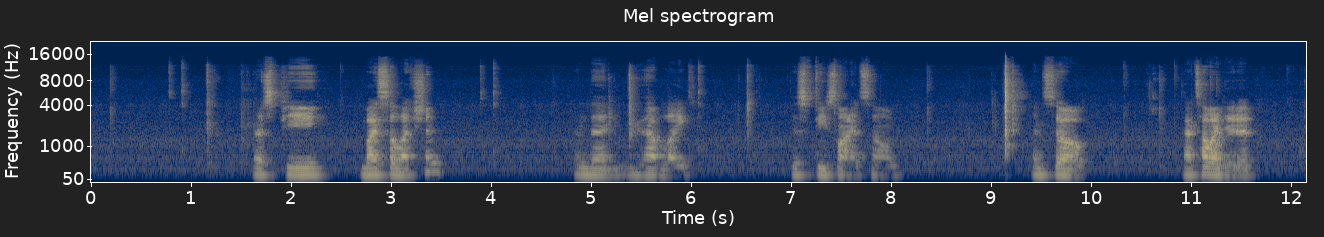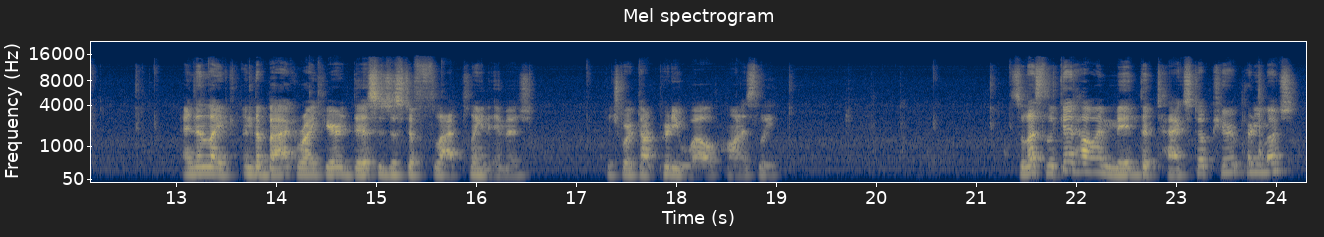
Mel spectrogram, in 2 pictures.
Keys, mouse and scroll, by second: 0.0 middle click, 0.8 shift+click, 1.6 p, 5.4 Tab, 6.0 click, 6.5 g, 7.4 middle click, 10.3 middle click, 10.8 shift+middle click, 11.5-12.0 scroll up 4, 12.2 shift+middle click, 12.8 middle click, 13.4 shift+middle click, 14.3 click, 15.0 middle click, 15.6 shift+middle click, 17.2 shift+middle click, 17.6-19.2 middle drag, 19.4-19.7 scroll down 3, 20.0-20.4 scroll up 4, 20.6 shift+middle click, 21.4 middle click.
